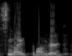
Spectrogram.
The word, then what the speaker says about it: Nisonger: How do you say it properly? It's Nisonger. You're saying it right most of the time.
